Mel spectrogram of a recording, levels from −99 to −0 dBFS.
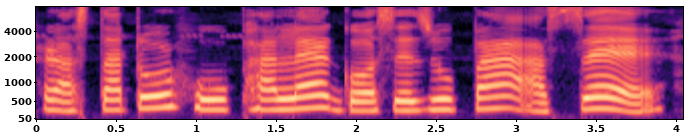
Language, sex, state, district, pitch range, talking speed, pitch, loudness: Assamese, female, Assam, Sonitpur, 255-300 Hz, 75 wpm, 275 Hz, -12 LUFS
